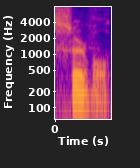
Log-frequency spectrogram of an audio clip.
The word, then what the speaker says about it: serval: In African, now I looked up the pronunciation of this several times, and I think it's serval, right?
